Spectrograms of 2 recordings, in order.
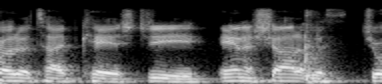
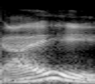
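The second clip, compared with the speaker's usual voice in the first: pleased, approving aye in an upbeat tone. Showing how an eye inflection signals a really good thought: pleased 'aye'. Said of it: "So it's either a really good thing, like".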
